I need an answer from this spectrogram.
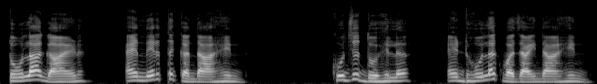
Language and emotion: Sindhi, neutral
